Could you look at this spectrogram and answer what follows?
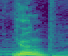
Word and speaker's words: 윤: 여기 보시면 흙이 있는데요 많은 분들이 아마 그 윤 이제 윤이라고 읽거든요 연이라고 읽으실 수도 있고 뭐 여러가지 방법으로 화백 님의 성입니다 그래서 외국에서는 윤이라고 많이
